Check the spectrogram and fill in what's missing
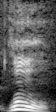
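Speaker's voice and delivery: "Lul" as just the letter's L sound; bare Lamed sound. Shown as a demonstration. Teacher showing you can't pronounce Lamed by itself, bare letter sound. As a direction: sound out "Lul" as a lone consonant. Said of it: "can't pronounce it by itself".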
